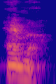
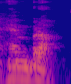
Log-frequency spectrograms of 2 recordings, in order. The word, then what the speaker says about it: hembra: तो जो ये बड़े वाला पार्ट होता है इसे कहते हैं हैमरा। हैमरा, हैमरा, HEMBRA, जिसमें बी साइलेंट होके हैमरा, नॉट हैम्ब्रा, हैमरा।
